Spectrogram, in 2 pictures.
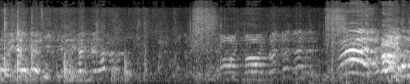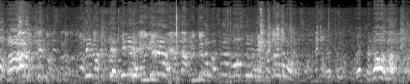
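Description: Indistinct shouting and chatter from players and coaches on a football pitch. The voices drop off for a few seconds about two seconds in, then pick up again.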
